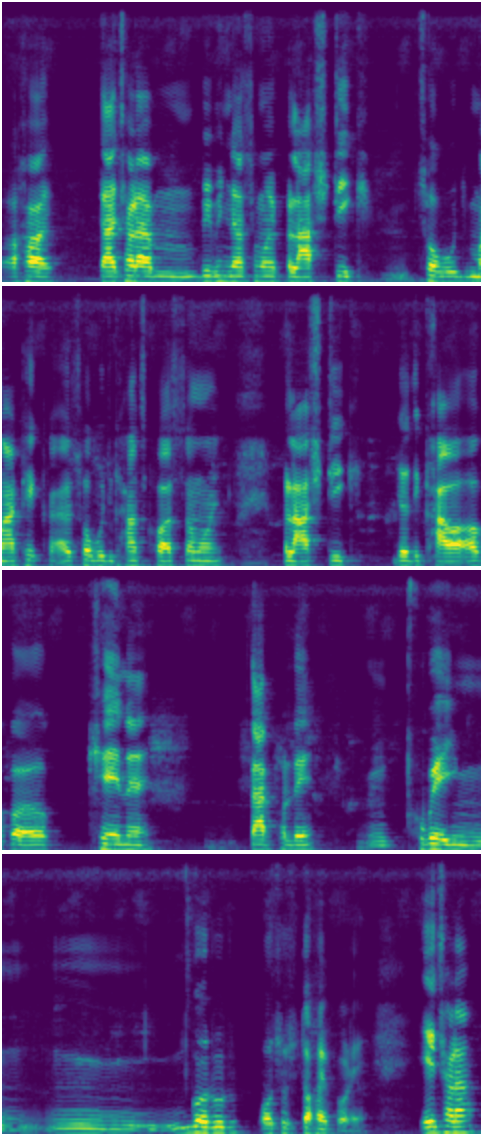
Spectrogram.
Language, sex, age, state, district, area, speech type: Bengali, male, 30-45, West Bengal, Uttar Dinajpur, urban, spontaneous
